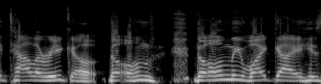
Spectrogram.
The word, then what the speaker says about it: Talarico: He said El Sayed and AOC correctly, but he couldn't say Talarico. The only white guy, his name he couldn't pronounce.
